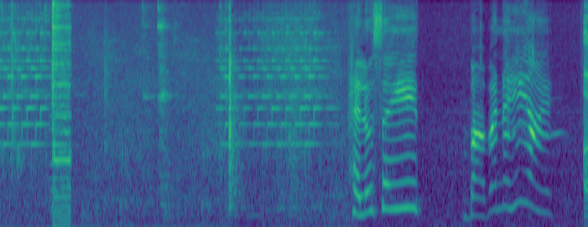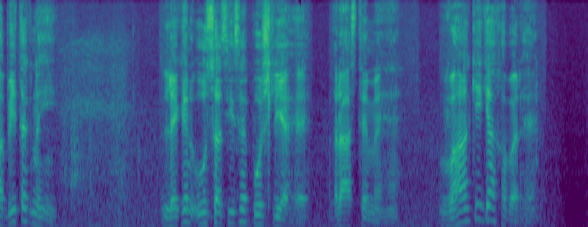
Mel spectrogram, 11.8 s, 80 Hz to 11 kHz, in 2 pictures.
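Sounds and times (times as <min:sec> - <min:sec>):
mobile phone ringtone with bright harmonic chimes: 0:00.0 - 0:00.8, 0:02.2 - 0:03.5
speech: 0:03.5 - 0:06.7, 0:07.5 - 0:11.4.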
